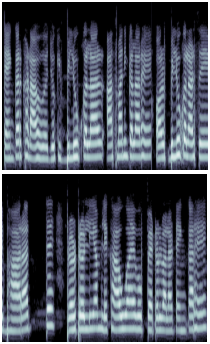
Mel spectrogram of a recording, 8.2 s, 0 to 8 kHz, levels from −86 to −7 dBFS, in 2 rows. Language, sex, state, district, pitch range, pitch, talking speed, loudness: Hindi, female, Bihar, Madhepura, 220-245 Hz, 235 Hz, 175 wpm, -20 LUFS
